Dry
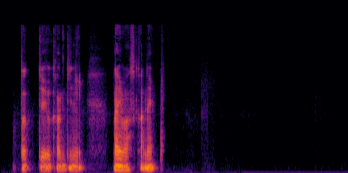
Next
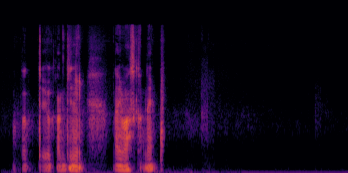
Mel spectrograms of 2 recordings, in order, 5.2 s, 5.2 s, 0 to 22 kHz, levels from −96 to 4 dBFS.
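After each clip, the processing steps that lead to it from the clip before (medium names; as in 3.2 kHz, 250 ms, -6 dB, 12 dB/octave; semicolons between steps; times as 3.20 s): graphic EQ 125/250/500/1000/8000 Hz -10/-6/-12/+11/+7 dB; slow attack 291 ms; trim +3.5 dB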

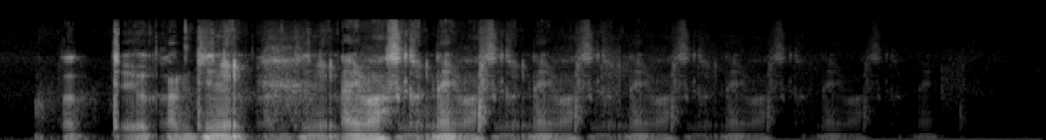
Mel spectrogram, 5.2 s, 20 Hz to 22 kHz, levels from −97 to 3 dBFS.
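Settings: ten-band graphic EQ 125 Hz +3 dB, 250 Hz -9 dB, 500 Hz +4 dB, 1 kHz -9 dB, 4 kHz +9 dB; feedback delay 481 ms, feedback 50%, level -12 dB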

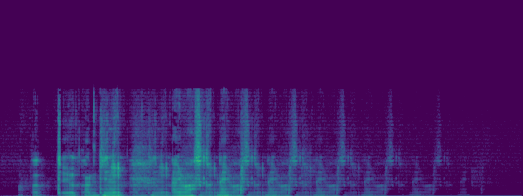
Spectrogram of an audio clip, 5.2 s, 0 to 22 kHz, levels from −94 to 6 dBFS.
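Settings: comb 2.5 ms, depth 73%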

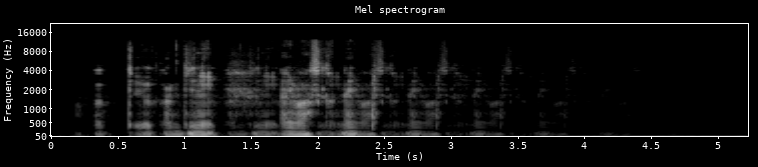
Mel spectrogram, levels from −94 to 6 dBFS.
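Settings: expander on every frequency bin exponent 1.5; trim -2 dB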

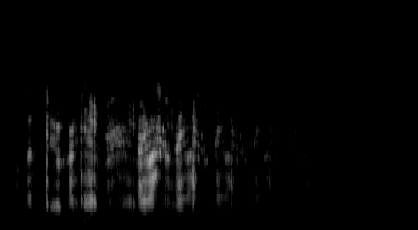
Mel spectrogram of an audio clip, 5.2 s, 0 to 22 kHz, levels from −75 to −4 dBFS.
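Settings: wow and flutter 140 cents; mistuned SSB +51 Hz 520–2400 Hz; trim +8 dB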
